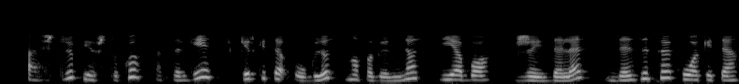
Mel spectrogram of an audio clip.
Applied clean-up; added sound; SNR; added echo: none; none; none; none.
